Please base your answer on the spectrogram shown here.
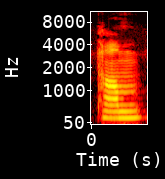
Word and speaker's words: thumb: So the B is silent in all of these words. So let me read them out to you. Doubt, debt, climb, comb, thumb, and tomb.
